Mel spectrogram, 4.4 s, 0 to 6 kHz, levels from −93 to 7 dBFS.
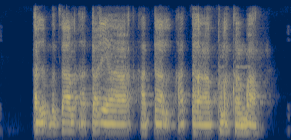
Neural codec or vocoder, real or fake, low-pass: codec, 24 kHz, 0.9 kbps, WavTokenizer, medium music audio release; fake; 5.4 kHz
